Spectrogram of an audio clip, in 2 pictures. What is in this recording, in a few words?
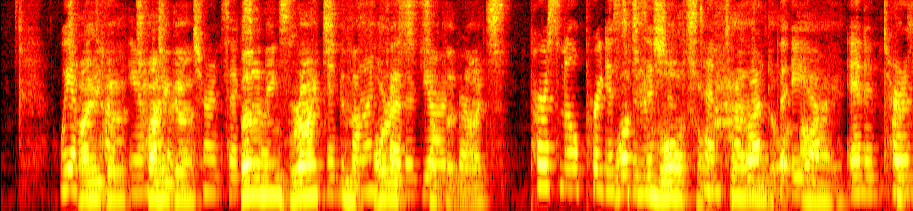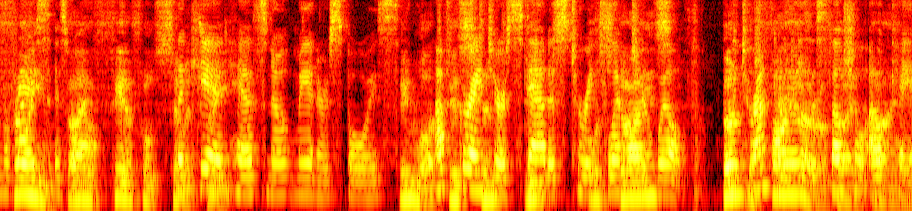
mic, speech only; Separated sources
